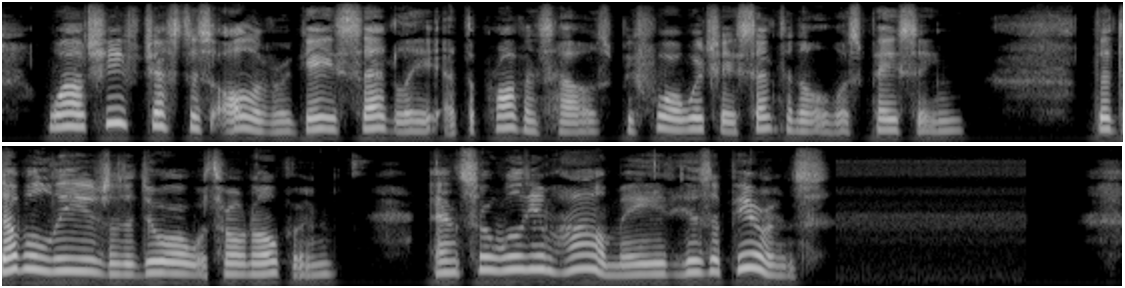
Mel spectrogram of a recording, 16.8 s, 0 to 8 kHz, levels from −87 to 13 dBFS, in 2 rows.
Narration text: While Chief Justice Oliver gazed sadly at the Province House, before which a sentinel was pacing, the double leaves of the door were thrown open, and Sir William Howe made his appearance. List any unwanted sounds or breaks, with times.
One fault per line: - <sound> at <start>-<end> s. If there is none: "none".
none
